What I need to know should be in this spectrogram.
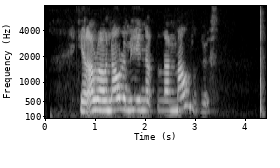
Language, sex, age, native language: Icelandic, male, 11, Icelandic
